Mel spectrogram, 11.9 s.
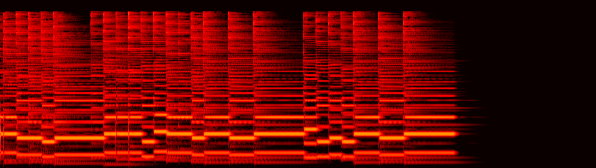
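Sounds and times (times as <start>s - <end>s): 
emphasized cantus melody: 0.0s - 9.3s.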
